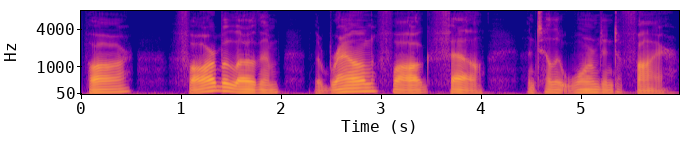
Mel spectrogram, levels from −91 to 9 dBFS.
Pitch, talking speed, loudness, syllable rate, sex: 95 Hz, 140 wpm, -18 LUFS, 3.8 syllables/s, male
